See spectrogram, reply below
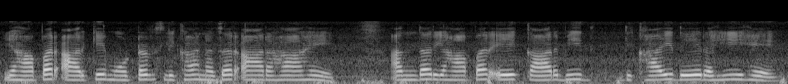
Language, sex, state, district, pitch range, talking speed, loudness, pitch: Hindi, female, Rajasthan, Jaipur, 205-225 Hz, 145 wpm, -18 LUFS, 215 Hz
